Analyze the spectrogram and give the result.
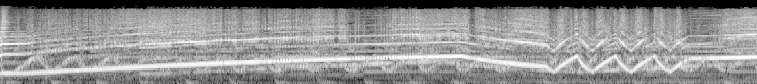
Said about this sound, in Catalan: els bombers dels parcs de Catalunya van fer sonar les sirenes durant un minut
